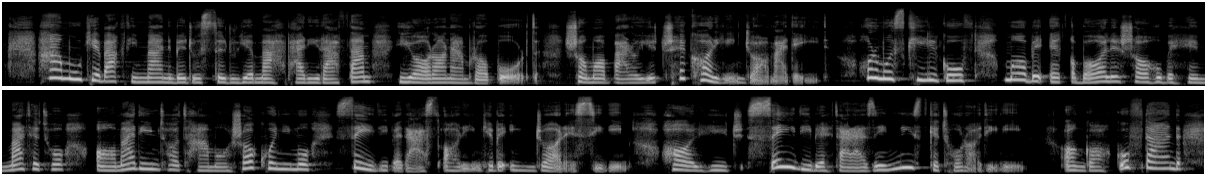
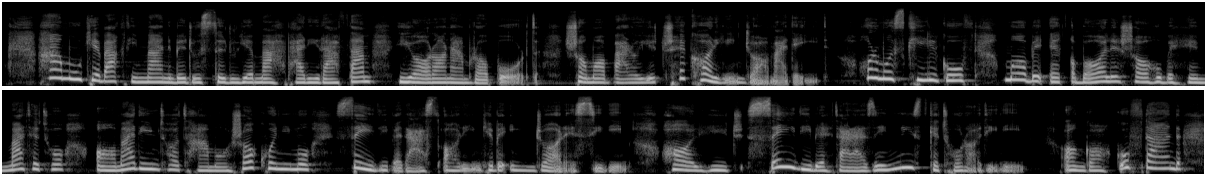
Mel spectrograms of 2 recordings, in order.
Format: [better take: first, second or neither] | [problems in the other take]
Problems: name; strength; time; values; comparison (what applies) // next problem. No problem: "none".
second | thin; somewhat; fading below 400 Hz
